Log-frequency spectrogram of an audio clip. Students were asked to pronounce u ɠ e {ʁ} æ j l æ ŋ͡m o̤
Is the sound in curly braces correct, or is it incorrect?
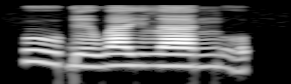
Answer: incorrect: w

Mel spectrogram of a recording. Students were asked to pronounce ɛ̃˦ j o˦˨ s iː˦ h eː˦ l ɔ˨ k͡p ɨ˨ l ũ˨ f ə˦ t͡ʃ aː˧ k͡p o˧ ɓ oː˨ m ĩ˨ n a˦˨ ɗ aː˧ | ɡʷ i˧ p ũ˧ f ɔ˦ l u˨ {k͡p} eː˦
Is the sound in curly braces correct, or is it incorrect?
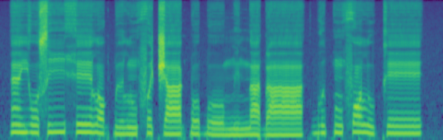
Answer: incorrect: k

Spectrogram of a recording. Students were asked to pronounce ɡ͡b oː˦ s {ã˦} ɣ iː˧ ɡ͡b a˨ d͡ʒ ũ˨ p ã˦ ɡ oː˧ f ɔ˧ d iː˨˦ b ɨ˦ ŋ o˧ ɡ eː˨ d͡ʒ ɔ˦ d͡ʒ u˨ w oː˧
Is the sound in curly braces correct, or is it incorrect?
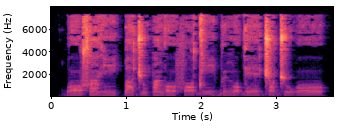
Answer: correct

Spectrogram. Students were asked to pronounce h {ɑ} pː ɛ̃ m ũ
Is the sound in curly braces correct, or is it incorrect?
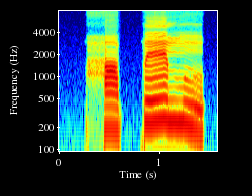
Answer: correct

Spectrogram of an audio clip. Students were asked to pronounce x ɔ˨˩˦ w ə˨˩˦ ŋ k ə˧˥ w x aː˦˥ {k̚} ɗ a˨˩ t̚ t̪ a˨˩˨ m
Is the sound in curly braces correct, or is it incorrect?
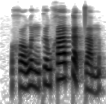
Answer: incorrect: p̚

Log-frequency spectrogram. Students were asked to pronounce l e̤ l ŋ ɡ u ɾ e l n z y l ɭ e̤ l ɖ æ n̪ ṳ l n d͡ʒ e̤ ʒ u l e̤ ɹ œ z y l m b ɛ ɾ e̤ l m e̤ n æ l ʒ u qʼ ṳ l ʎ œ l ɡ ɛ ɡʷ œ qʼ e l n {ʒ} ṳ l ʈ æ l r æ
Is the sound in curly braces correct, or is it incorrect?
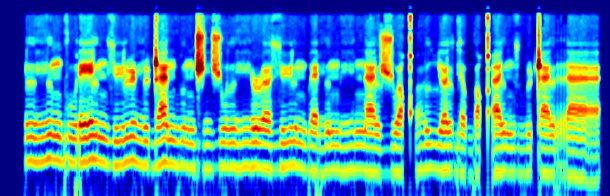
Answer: incorrect: z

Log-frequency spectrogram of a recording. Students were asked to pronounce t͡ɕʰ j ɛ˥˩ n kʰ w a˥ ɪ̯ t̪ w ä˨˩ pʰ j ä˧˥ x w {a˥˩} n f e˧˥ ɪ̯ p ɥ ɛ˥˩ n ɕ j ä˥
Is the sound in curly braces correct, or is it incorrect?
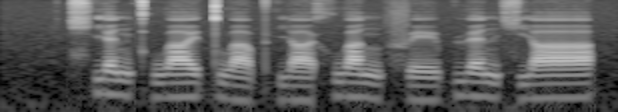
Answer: correct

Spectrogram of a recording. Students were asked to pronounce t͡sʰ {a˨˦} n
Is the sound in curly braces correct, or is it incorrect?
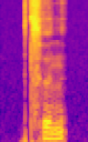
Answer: incorrect: ə˨˦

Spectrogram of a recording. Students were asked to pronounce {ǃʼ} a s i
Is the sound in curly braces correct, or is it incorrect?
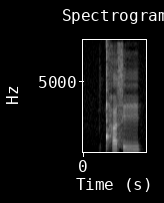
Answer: incorrect: ǃʰ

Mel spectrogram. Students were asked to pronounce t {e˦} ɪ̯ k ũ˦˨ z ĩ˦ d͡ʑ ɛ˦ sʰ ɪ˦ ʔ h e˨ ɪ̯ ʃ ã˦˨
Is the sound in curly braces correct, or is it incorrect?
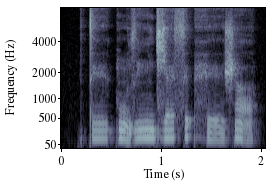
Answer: correct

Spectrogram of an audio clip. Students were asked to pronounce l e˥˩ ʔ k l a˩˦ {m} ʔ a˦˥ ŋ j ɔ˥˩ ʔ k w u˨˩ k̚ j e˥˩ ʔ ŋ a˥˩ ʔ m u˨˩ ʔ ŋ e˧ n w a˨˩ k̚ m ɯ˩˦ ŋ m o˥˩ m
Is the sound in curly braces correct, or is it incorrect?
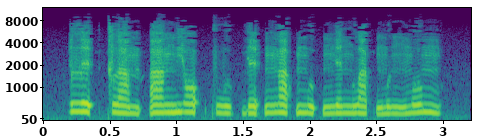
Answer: correct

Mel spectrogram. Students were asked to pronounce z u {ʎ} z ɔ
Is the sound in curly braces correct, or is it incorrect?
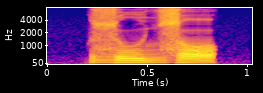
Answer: correct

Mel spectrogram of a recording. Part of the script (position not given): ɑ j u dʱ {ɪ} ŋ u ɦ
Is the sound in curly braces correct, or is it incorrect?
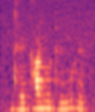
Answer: incorrect: y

